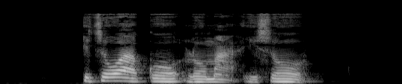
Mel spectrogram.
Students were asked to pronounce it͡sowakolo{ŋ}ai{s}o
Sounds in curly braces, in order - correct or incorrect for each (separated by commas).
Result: incorrect, correct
